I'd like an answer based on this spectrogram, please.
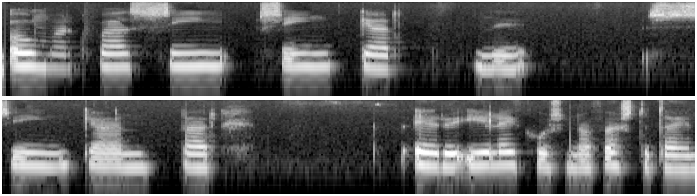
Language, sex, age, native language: Icelandic, female, 14, Icelandic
